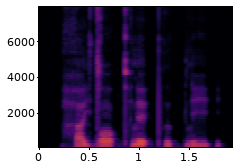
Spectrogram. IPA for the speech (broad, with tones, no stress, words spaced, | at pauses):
ha˨˩jdɔː˥˩k̚ pʰle˥˩ʔpʰɯ˨˩k̚ pli˥˩ʔ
